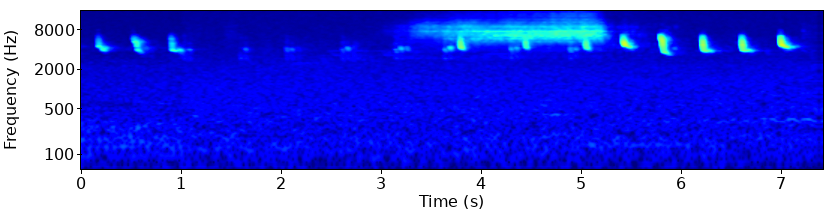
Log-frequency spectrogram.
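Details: Chorthippus pullus, the gravel grasshopper, in Taugl, Austria, on 6 July 2019, recorded with a Pettersson D 100 ultrasound detector and noise removal. It gives brief high rasping chirps, repeated steadily, and is interrupted midway by a sustained loud hissing buzz before the chirps resume.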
